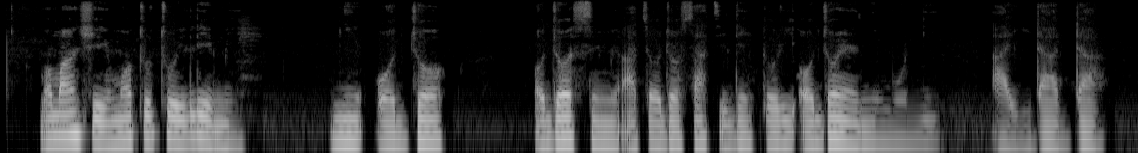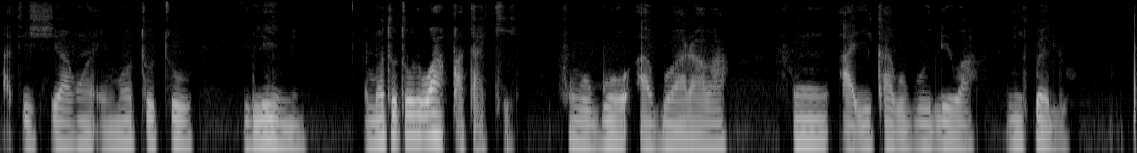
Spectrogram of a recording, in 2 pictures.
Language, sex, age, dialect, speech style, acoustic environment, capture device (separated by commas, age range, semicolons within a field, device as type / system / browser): Yoruba, male, 18-24, Nigeria - Kano, happy, nature, mobile / Linux / Chrome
